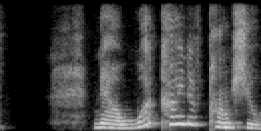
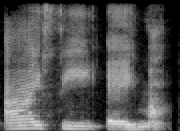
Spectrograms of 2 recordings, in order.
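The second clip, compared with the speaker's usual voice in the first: slow dictation; 4 semitones lower, slower than usual. Shown as a demonstration. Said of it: "We're gonna do".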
